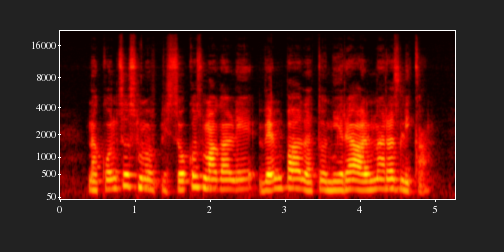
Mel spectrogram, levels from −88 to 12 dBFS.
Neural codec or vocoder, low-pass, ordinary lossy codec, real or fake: vocoder, 44.1 kHz, 128 mel bands, Pupu-Vocoder; none; none; fake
